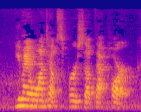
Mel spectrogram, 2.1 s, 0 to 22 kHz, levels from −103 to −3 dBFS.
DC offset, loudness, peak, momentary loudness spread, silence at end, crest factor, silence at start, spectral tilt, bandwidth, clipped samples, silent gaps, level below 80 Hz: under 0.1%; -22 LUFS; -6 dBFS; 9 LU; 0.1 s; 18 dB; 0.25 s; -4 dB/octave; 15.5 kHz; under 0.1%; none; -76 dBFS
